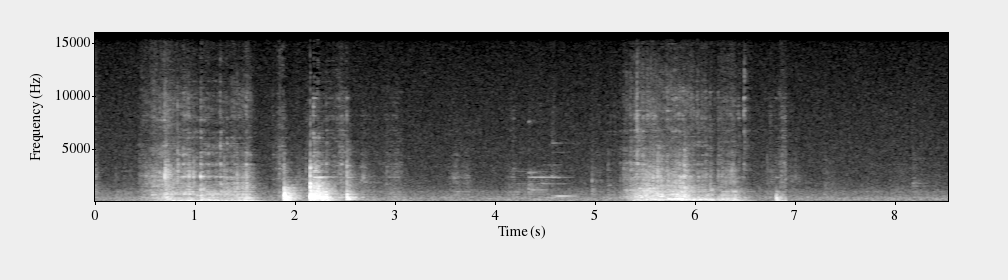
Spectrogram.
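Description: A metal speed square scraped and slid across rough-sawn boards, with pencil marking, in two spells of about a second each. Sharp knocks of wood come around two seconds in, and a single click near the end.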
